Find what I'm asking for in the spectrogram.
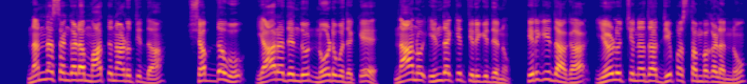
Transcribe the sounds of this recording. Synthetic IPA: nɐnːɐsɐŋɡɐɽɐmaːt̪unaːɽut̪ːid̪ːɐ | ʃɐb̚d̪ɐʋu | jaːɾɐd̪e̞nd̪uno̞ːɽuʋud̪ɐkːe̞ | naːnuʔind̪ɐkːet̪iɾiɡid̪enṵt̪iɾiɡid̪aːɡɐeːɭut͡ʃinːɐd̪ɐd̪iːpɐst̪ɐmbɐɡɐɭɐnːu

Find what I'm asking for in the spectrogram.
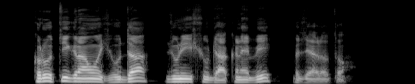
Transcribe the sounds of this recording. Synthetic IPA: kəɾoːt̪iɡɾãːũjəɦuːd̪ad͡zʊ̃jiːʃuɖʱaːkɽ̃ɛ̃bʱi | bʱɐd͡zɛ̰ːɭɔ̰t̪ʰɔ̰

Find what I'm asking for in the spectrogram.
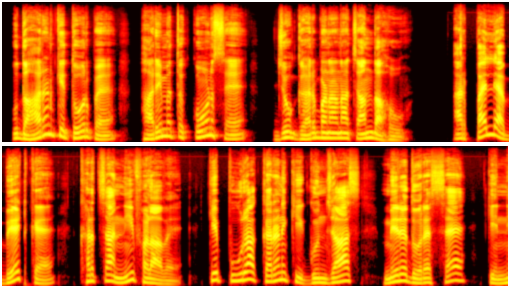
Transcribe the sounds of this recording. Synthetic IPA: ʊd̪aːɾəɽ̃ket̪ɔːɾpɛ | t̪ʰaːɾemɛ̃t̪ɐkoːɽ̃sɛ | d͡ʒoːɡʱɐɾbɐɽ̃aːɽ̃at͡ʃaːə̃nd̪aɦo̰ː | ɐɾpɛːljabeːʈʰkɛ | kʰɐɾt͡ʃanĩpʰɐɭaːʋɛ | kepuːɾakɐɾəɽ̃kiɡʊ̃nd͡ʒaːs | meːɾed̪ʱoːɾɛsɛ | keni

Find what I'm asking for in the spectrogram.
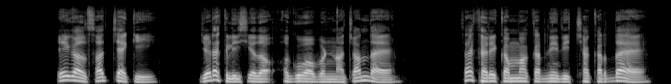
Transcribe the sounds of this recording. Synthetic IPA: eːɡɐlsɐtːʃɛki | d͡ʒeːɽakɐliːsɪjad̪aʔɐɡʊabɐɽ̃ɽ̃at͡ʃãːnd̪aɛ | sɛkʰɐɾekɐmːãkɐɾned̪iɪtːʃʰakɐɾd̪aɛː

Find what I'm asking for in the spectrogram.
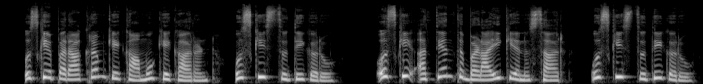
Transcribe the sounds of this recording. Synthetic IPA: ʊskepɐɾaːkɾəmkekaːmõkekaːɾəɽ̃ | ʊskist̪ʰʊt̪ikɐɾoː | ʊskiʔɐt̪jə̃nt̪bɐɽ̤aːikeɐnʊsaːɾ | ʊskist̪ʰʊt̪ikɐɾoː

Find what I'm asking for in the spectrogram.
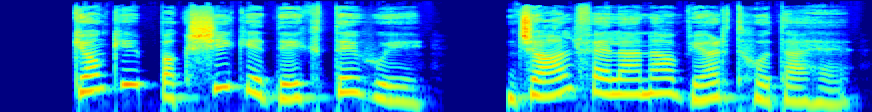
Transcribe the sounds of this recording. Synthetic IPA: kjõːkipɐkʃiked̪eːkʰt̪eɦʊe | d͡ʒaːlfɛːlaːnaʋjəɾt̪ʰɦoːt̪aɦɛː

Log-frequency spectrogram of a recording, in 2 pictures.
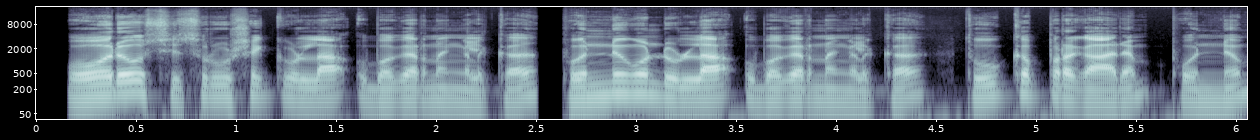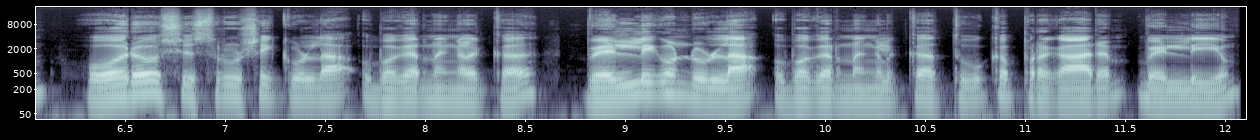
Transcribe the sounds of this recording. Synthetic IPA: o̞ːɾo̞ːɕisruːʂɐkʲːuɭːɐʔubɐɣɐɾɐɳɐŋːɐɭkɨpo̞nːuɣo̞ɳɖuɭːɐubɐɣɐɾɐɳɐŋːɐɭkɨt̪uːkːɐprɐɣaːɾɐmponːumo̞ːɾo̞ːɕisruːʂɐkʲːuɭːɐʔubɐɣɐɾɐɳɐŋːɐɭkɨ | ʋe̞ɭːiɣo̞ɳɖuɭːɐubɐɣɐɾɐɳɐŋːɐɭkɨt̪uːkːɐpːrɐɣaːɾɐmʋe̞ɭːijum

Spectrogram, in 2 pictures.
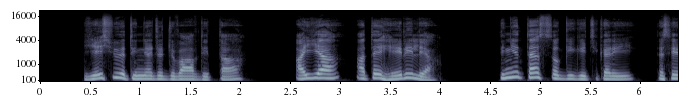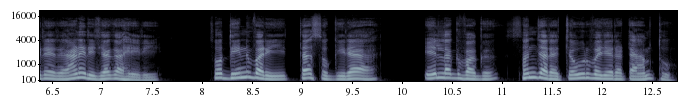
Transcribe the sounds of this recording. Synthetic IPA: jiːsʊɛt̪ɪ̃jãd͡ʒod͡ʒɐʋaːbd̪ɪt̪ːa | ɐjaɐt̪ɛɦeːɾilejaː | t̪ɪ̃jãt̪ɛːsːoːɡiɡɪt͡ʃkɐɾi | t̪ɐseːɾɛɾɛ̃ːɽ̃eɾid͡ʒɐɡaɦeːɾi | sod̪ɪnbɐɾit̪ɛːsːoːɡiɾɛː | eːlɐɡbʱɐɡsɐ̃nd͡ʒaɾɛt͡ʃɐuɾbɐd͡ʒeɾaʈɛ̃ːmt̪ʰuː

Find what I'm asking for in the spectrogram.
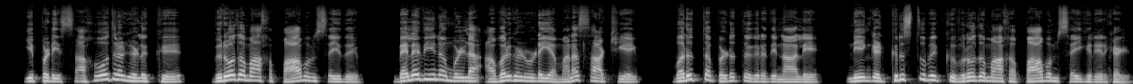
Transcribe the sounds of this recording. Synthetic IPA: ɪpːɐɽisɐɣoːðɐɾɐɾɣɐɭɯkːɯ | ʋɪɾoːðɐmaːɣɐpːaːbɐmsɛjðɯ | bɛlɐʋiːnɐmʊɭːɐʔɐʋɐɾɣɐɭɯɽɐjɐmɐnɐsaːʈ̚t͡ʃɪjɐɪ | ʋɐɾɯt̪ːɐpːɐɽɯt̪ːɯɣɪrɐðɪnaːleː | niːŋɡɐɭkɪɾɯst̪ɯʋɪkːɯʋɪɾoːðɐmaːɣɐpːaːbɐmsɛjɣɪriːɾɣɐɭ

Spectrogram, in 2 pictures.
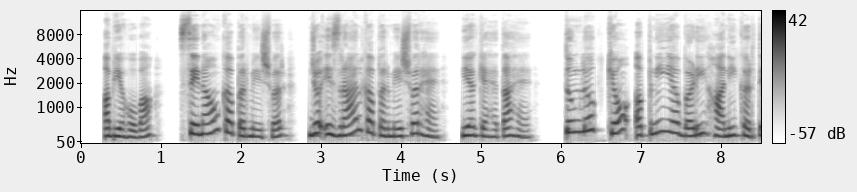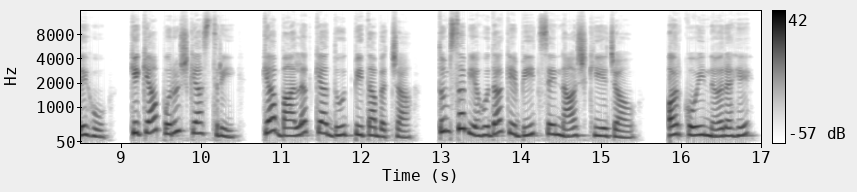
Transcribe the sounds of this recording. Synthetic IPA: ɐbjɐɦoːʋa | seːnaːõkapɐɾmeːʃwəɾ | d͡ʒoːʔɪs̬ɾaːɪlkapɐɾmeːʃwəɾɦɛː | jɐɦkɛɦt̪aɦɛː | t̪ʊmloːɡ̚kjõːɐpnijɐɦbɐɽihaːnikɐɾt̪eɦoː | kikjaːpʊɾʊʃkjaːst̪ʰɾiː | kjaːbaːləkːjaːd̪uːd̪̚piːt̪abɐtːʃa | t̪ʊmsɐbjɐɦuːd̪akebiːt͡ʃsenaːʃkied͡ʒaːoː | ɔːɾkoːinɐɾɐɦeː

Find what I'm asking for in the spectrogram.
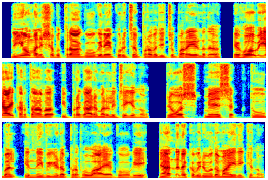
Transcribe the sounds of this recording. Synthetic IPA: nijo̞ːmɐnuʂjɐput̪raːɡo̞ːɡine̞kːurit͡ɕːɨprɐʋɐd͡ʑit͡ɕːupɐrɐje̞ːɳɖɐðɨje̞ɦo̞ːʋijaːjɐkɐrt̪aːʋɨiprɐɣaːɾɐmɐɾɐɭit͡ɕe̞jːunːu | ɾo̞ːɕme̞ːɕɐk̚t̪uːbɐle̞nːiʋijuɽeprɐbʱɐʋaːjɐɡo̞ːɡeɲaːnninɐkːɨʋiɾoːd̪ʱɐmaːjiɾikʲːunːu

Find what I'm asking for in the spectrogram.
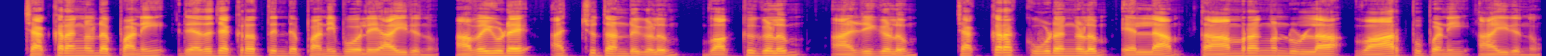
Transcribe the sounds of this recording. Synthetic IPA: t͡ɕɐkːrɐŋːɐɭuɽe̞pɐɳiɾeðɐt͡ɕɐkrɐt̪ːinde̞pɐɳipo̞ːle̞aːjiɾunːuɐʋɐjuɽe̞ɐt͡ɕːut̪ɐɳɖuɣɐɭumʋɐkːuɣɐɭum | ɐɻiɣɐɭum | t͡ɕɐkrɐkːuːɽɐŋːɐɭume̞lːaːmt̪aːmrɐŋːo̞ɳɖuɭːɐʋaːrpɨpɐɳiaːjiɾunːu

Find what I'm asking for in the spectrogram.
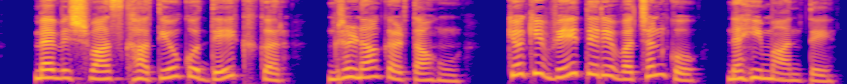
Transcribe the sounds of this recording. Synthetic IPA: mɛ̃ːʋɪʃwaːskʰaːt̪ijõkod̪eːkʰkɐɾ | ɡʱɾɪɽ̃akɐɾt̪aɦũː | kjõːkiʋeːt̪eːɾeʋɐt͡ʃənko | nɐɦĩmaːnt̪eː

